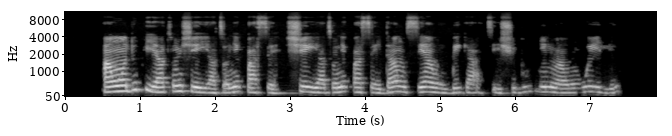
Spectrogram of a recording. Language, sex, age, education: Yoruba, female, 15-29, tertiary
